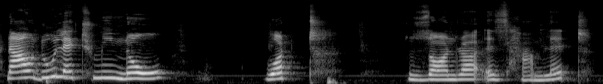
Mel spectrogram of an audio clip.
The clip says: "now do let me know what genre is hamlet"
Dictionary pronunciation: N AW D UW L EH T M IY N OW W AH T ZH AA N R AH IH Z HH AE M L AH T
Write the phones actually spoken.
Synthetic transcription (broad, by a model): N AW D UW L EH T M IY N OW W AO T Z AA N R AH IH Z HH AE M L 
